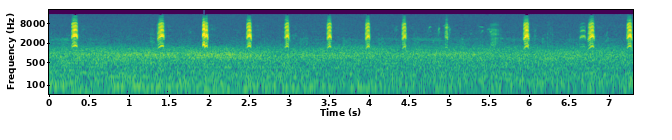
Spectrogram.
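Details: Alarm from prairie dogs by their home burrow after a relaxed spell: a quick run of short, piercing chirps, evenly spaced roughly every half second, standing out against quiet background hiss.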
